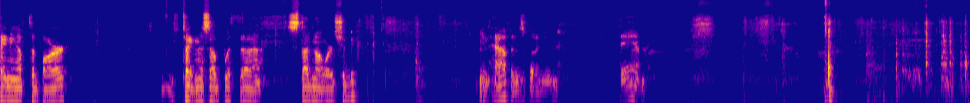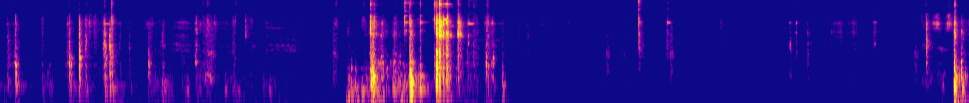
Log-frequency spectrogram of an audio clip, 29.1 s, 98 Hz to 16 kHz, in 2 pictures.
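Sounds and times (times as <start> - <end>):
metal parts clinking and rattling: 19.8 - 22.1.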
